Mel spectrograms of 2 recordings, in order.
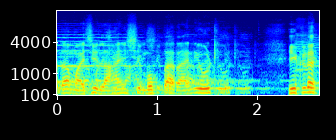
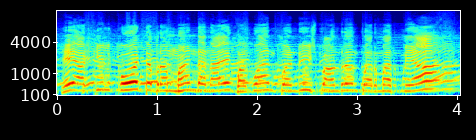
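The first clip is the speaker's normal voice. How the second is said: high, loud anguished plea; desperate prayer, slowing at the end; crying out to God; 7 semitones higher, 6 dB louder than usual. Acted. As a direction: call to God in despair. Dnyandada cries out to God.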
